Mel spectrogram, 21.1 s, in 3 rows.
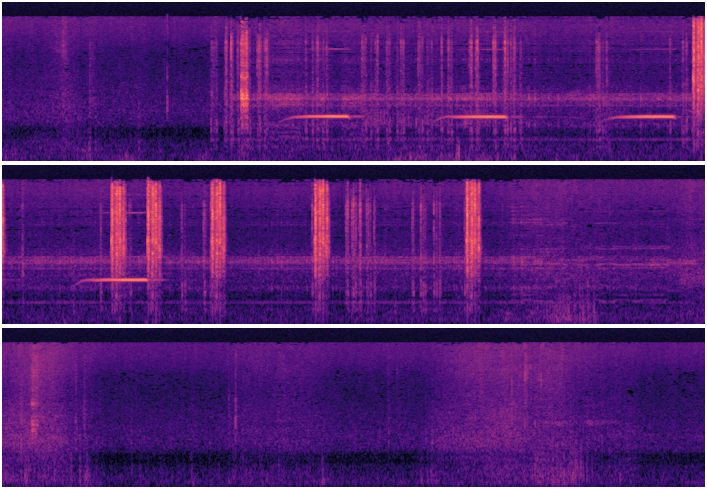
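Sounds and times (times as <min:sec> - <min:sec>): sharp clicks: 0:02.1 - 0:05.3, 0:05.9 - 0:09.4, 0:10.1 - 0:11.9
bird whistling: 0:02.8 - 0:05.2, 0:06.0 - 0:06.9, 0:07.8 - 0:08.7.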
